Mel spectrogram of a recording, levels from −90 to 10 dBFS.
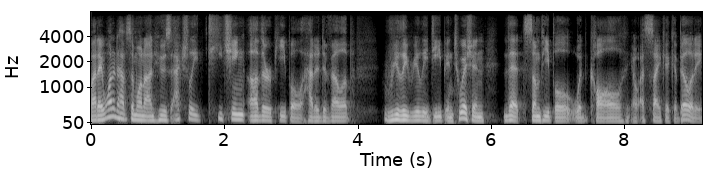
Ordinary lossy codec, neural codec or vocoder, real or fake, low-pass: AAC, 48 kbps; codec, 24 kHz, 0.9 kbps, DualCodec; fake; 7.2 kHz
